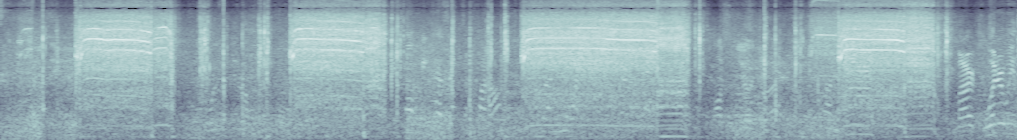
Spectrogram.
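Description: A power saw whines in short bursts, cutting wood.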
